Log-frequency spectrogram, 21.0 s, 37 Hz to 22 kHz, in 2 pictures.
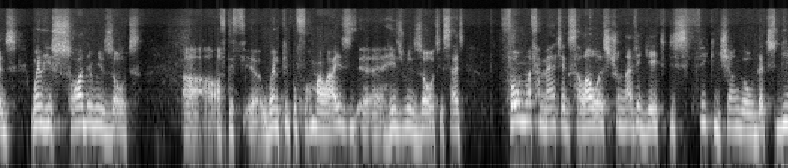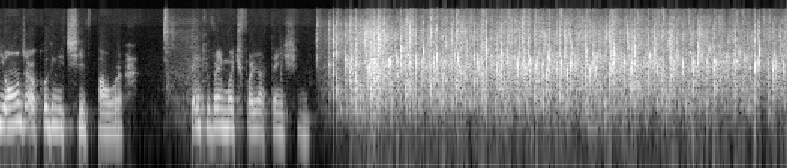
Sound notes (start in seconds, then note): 14.7 applause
